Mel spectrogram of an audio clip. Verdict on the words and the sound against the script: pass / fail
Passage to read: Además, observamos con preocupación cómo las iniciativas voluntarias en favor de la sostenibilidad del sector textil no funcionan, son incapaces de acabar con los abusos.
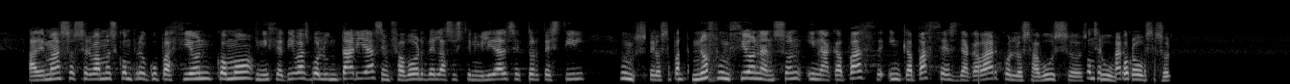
fail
